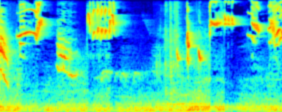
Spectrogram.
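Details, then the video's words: Relaxed singing of an oriental magpie-robin, later turning to konslet, kept as a training master for young wild-caught birds; short high whistles and quick trilled bursts separated by brief pauses, with a low background hum. "SUARA KACER SANTAI LANJUT KONSLET"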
